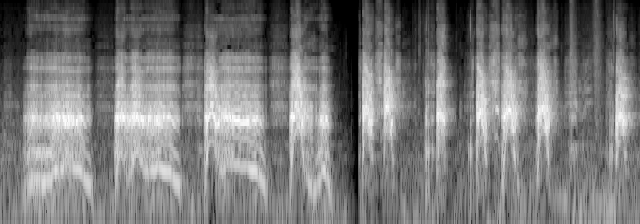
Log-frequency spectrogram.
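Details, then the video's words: Dog giving long, harsh, drawn-out barks with a growling edge, each lasting about a second, then shorter, snappier barks coming in quick succession during the second half. "Hear the sound of a dog barking"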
